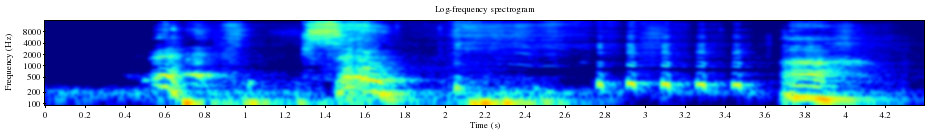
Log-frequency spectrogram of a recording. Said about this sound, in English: and then I give one of the cloaks like a good shake out. And see how much of a cloud it makes trying to clean it a little. It does cause you to cough and sneeze because you have allergies.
